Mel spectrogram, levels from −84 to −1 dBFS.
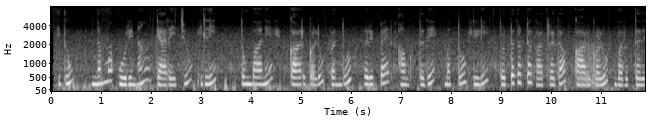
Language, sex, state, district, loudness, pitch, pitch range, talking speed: Kannada, female, Karnataka, Dakshina Kannada, -19 LUFS, 250 Hz, 235-285 Hz, 95 wpm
